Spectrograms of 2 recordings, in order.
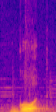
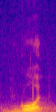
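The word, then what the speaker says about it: год: Here the word is ending with de, god, but if you are pronouncing and pay attention minutely, then you would hear the sound of te, not de.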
